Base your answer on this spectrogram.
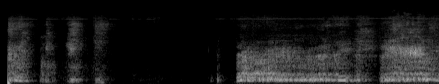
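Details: Dog playing with a companion dog while lying down, making growling play noises: a few short low grumbles, a pause of near silence, then longer continuous rough growls.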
